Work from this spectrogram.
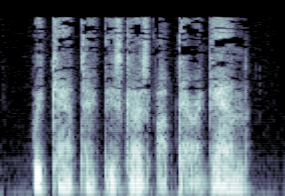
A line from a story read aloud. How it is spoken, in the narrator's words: he whispered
